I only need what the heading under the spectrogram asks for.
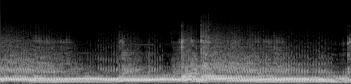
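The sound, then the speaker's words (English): An electric guitar, heavily distorted, imitates a cat's purr with a low, steady, rumbling drone that holds loud for about three and a half seconds, with a brief wobble in pitch midway. “And then the purring.”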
